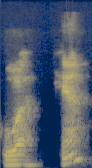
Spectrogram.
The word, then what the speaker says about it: Hua Hin: the land of smiles so think of Hua hin what can with Rising tones at the end is it one two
